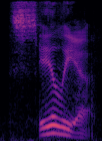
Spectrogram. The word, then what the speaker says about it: Ilya: Ice Dranzer helped us with the pronunciation. It's Ilya.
